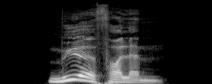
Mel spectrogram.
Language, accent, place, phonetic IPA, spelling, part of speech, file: German, Germany, Berlin, [ˈmyːəˌfɔləm], mühevollem, adjective, De-mühevollem.ogg
- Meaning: strong dative masculine/neuter singular of mühevoll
